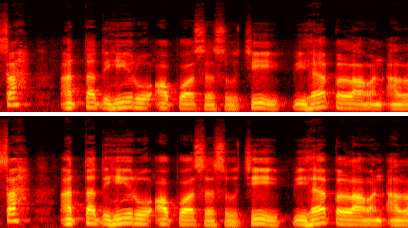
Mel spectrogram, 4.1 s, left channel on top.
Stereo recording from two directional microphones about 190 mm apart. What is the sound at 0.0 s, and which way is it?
Speech, 30° right (ahead or behind).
